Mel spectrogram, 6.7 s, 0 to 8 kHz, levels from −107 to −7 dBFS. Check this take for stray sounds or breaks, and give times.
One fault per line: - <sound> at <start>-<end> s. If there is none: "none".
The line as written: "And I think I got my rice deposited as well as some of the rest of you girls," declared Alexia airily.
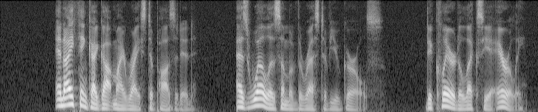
none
